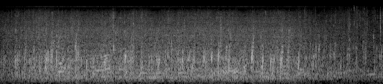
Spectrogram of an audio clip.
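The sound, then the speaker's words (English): A volcanic hot spring in the mountains around Bandung, Indonesia, bubbles and gurgles steadily, with dense, continuous popping and churning of water and fairly even loudness throughout. “If you can stand the strong smell of sulphur, it's worth climbing down one of the mountains to see the bubbling, burping spring.”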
